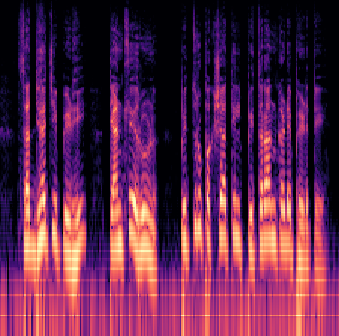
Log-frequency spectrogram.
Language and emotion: Marathi, neutral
